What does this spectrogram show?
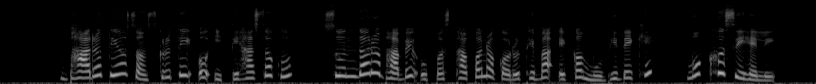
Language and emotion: Odia, happy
